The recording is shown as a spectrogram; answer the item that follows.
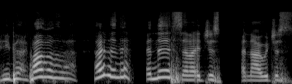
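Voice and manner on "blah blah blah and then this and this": high, fast, worked-up, agitated rant. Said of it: "he'd be all worked up".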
